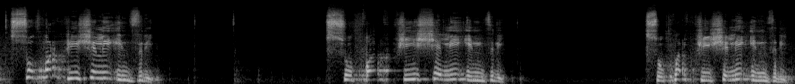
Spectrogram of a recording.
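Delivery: stretched syllables for note-takers; measured, drawn-out classroom dictation; slow repeated dictation. Real, not acted. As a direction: dictate the term slowly, syllable by syllable. Repeats term slowly as students write.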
